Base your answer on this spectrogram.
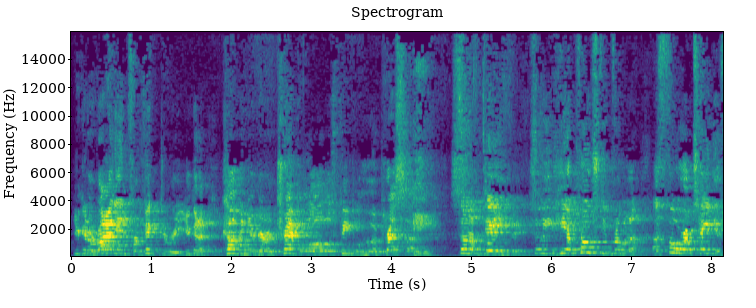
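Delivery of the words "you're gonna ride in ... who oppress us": ordinary talk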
